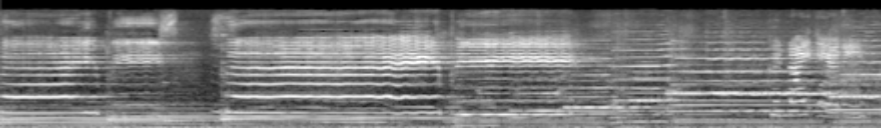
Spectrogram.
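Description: A girl's voice singing the close of a musical-theatre ballad over instrumental accompaniment, holding long notes with a wide vibrato.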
